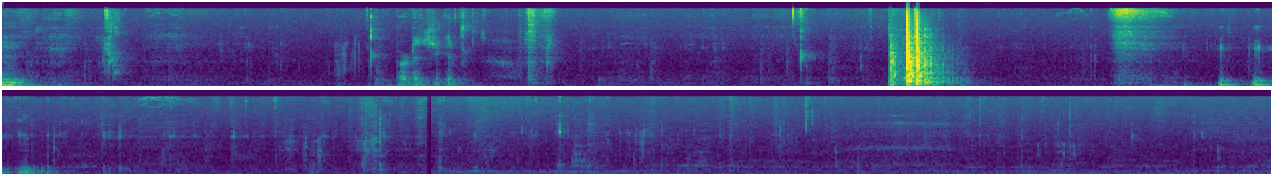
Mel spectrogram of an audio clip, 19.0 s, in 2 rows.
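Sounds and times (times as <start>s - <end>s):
chewing: 0.4s - 6.6s, 9.9s - 19.0s
loud thump: 6.7s - 7.4s
flatbread tearing and rustling: 11.4s - 18.0s.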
